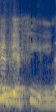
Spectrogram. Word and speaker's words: Bibliofilles: We don't pronounce it in a French way. We it's do. Just, well, do the we? Bibliofilles.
